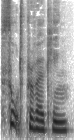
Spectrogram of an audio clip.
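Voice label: "thought-provoking", British English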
